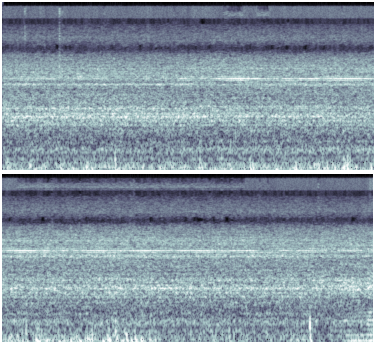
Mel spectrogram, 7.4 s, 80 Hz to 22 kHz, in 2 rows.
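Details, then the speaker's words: 2013 Dodge Charger after replacing a dash blend door actuator that had been clicking: a steady low blower and engine rumble while the heat is turned up and down, with no clicking or ticking. "usually a good thing to do is turn the heat up and down and nothing does its thing now i don't hear anything"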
